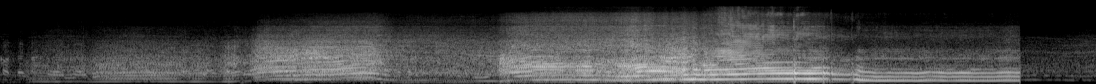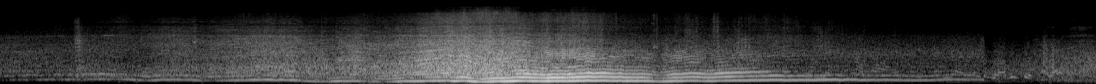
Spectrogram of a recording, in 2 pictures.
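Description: Rally cars driven hard through a bend on a snowy stage, one after another: engine revs climbing and dropping in steps through gear changes as each car approaches and passes. The first car's sound cuts off abruptly about ten seconds in, and a second car is then heard approaching, loudest about six seconds later.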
